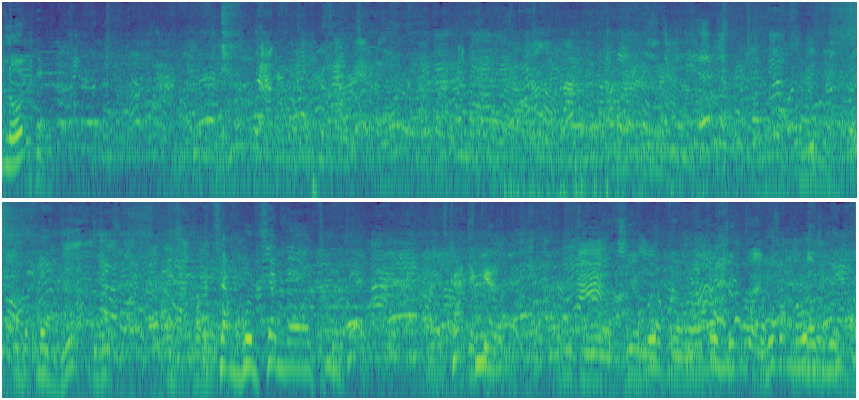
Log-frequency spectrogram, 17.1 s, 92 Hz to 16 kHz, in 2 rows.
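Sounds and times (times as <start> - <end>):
crowd chattering: 0.0 - 17.0.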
